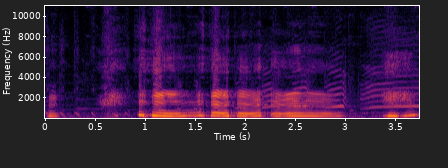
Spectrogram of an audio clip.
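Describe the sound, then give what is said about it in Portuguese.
A voice imitates a man crying: a few short, broken whimpers, then a long, wavering, drawn-out wail, loud, ending with a brief rising whine. “Ele ficou não, chorando. Aquele”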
